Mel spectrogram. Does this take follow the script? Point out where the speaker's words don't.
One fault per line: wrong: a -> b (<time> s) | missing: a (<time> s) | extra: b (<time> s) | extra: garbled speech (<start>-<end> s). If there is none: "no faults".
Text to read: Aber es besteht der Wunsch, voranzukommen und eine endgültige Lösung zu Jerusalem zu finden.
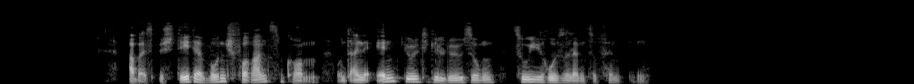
no faults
